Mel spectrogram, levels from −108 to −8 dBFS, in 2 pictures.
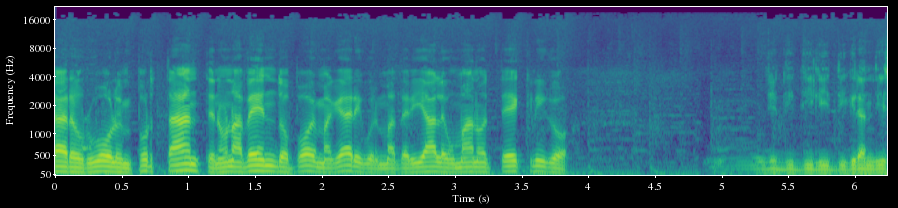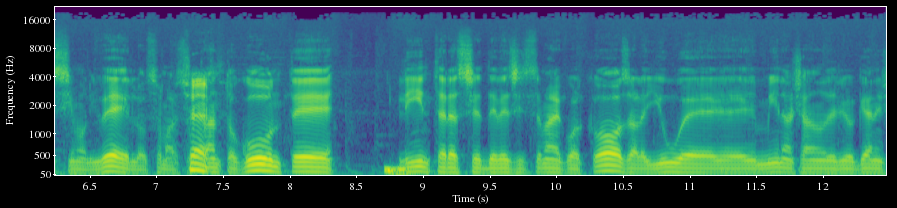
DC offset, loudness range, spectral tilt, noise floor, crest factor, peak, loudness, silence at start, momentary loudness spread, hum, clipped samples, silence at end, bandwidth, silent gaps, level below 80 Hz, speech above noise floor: under 0.1%; 10 LU; -5.5 dB/octave; -50 dBFS; 20 dB; -2 dBFS; -22 LUFS; 0 s; 11 LU; none; under 0.1%; 0 s; 19 kHz; none; -46 dBFS; 28 dB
